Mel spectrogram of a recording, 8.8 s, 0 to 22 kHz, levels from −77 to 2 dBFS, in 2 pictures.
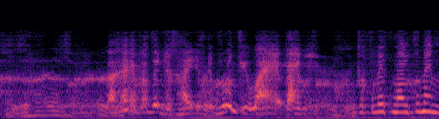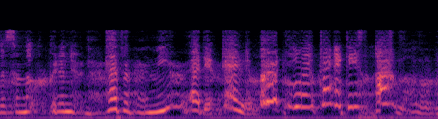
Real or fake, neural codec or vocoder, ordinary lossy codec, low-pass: fake; codec, 16 kHz, 0.5 kbps, FunCodec, trained on LibriTTS, 25 frames a second; none; none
